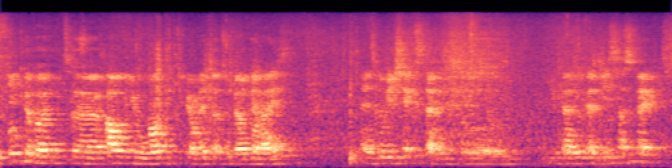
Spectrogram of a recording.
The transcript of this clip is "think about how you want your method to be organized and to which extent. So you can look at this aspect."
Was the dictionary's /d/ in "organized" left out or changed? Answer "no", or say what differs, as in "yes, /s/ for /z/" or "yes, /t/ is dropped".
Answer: yes, /d/ is dropped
